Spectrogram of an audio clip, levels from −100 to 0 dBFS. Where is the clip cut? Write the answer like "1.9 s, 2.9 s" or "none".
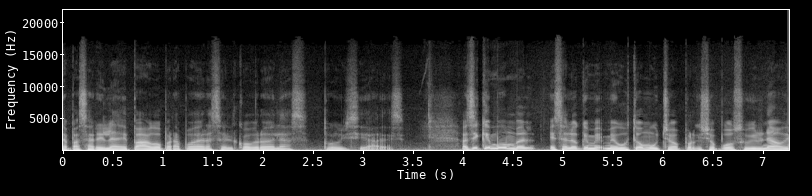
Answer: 4.8 s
